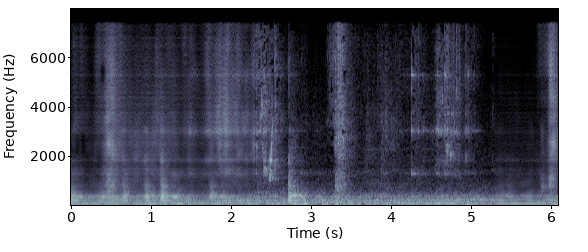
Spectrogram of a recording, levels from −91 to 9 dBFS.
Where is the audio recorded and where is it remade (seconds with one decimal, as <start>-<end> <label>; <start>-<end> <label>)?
0.0-2.3 remade; 2.3-5.3 recorded; 5.3-6.1 remade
